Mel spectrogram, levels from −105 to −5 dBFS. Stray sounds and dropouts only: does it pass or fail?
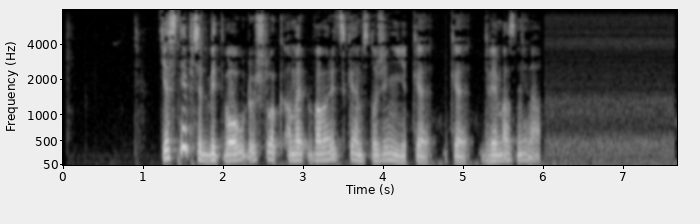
pass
